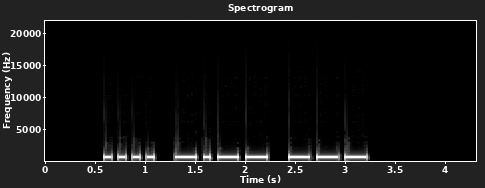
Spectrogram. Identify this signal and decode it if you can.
Morse code, heard as a keyed tone, about 17 wpm, 700 Hz. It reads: HYO
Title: USA Call Sign Postfixes - 3 Letters 17wpm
